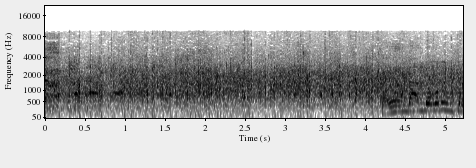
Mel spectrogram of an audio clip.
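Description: A studio audience applauds and cheers loudly.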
